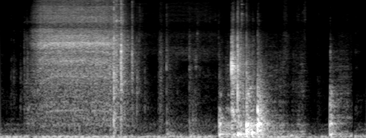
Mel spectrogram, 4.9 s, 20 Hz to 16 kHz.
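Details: Shear Cordless Mk2 battery clipping shears after repairing a faulty switch with a cable tie and glue: a high, even motor buzz runs for about a second, then stops and gives way to clicks and handling. The motor runs normally.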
